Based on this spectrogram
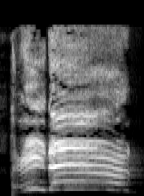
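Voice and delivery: high, loud shout across the yard; little boy yelling to his dad; child calling out. Retold or imitated. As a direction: call out to dad from far away. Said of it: "Finn goes".

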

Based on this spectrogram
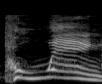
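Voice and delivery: loud, high, drawn-out pwang; imitated lightning crack. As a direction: mimic a sudden lightning strike. Imitates lightning striking tree.

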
